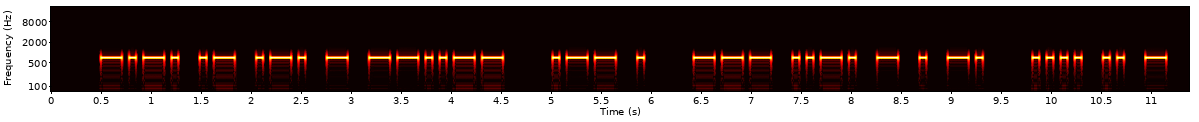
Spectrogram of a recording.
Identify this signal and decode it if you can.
Morse code, heard as a keyed tone, about 17 wpm, 700 Hz. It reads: CART, WE OFTEN HIT
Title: Pangram Challenge v2 - 17wpm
